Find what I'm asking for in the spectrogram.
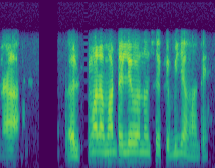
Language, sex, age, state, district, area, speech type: Gujarati, male, 18-30, Gujarat, Morbi, rural, conversation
